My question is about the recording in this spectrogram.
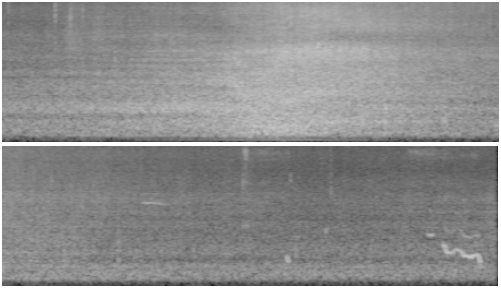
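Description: A vehicle passing on a wet road: a hiss of tyres on wet pavement that swells to a peak about three seconds in and fades away over the next few seconds. Near the end comes a brief wavering squeak.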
